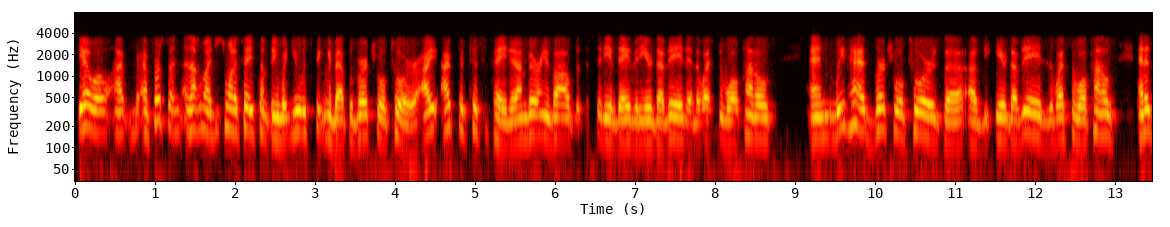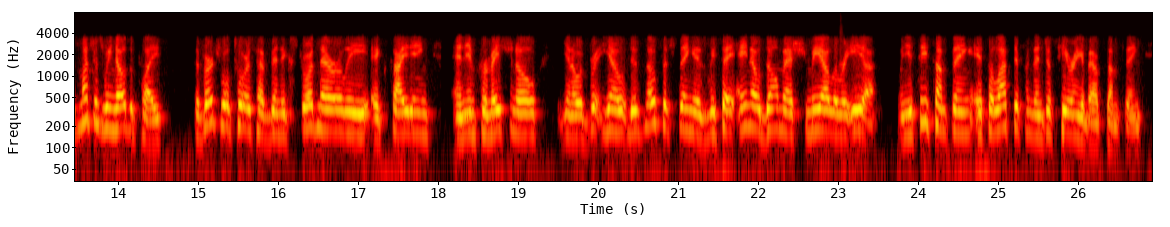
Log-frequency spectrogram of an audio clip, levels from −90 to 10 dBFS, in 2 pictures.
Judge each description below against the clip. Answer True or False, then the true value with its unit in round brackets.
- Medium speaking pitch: True (160 Hz)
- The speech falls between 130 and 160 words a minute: False (205 wpm)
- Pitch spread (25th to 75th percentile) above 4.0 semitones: True (4.9 semitones)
